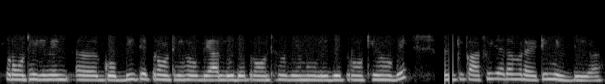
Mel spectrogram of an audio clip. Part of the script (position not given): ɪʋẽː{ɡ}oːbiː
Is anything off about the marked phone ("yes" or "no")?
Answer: no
